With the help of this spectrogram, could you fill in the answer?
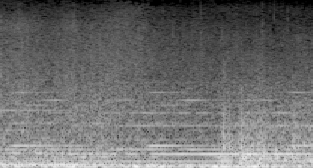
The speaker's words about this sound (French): Rien que de l'eau et du vent. En s'engouffrant dans les voûtes et les anfractuosités du rocher, le vent produit de lugubres harmonies. Dans le chaos, le rocher résonne comme les orgues d'une cathédrale. Clipperton chante dans la tempête.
